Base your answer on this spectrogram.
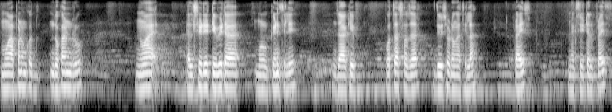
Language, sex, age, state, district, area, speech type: Odia, male, 18-30, Odisha, Rayagada, urban, spontaneous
